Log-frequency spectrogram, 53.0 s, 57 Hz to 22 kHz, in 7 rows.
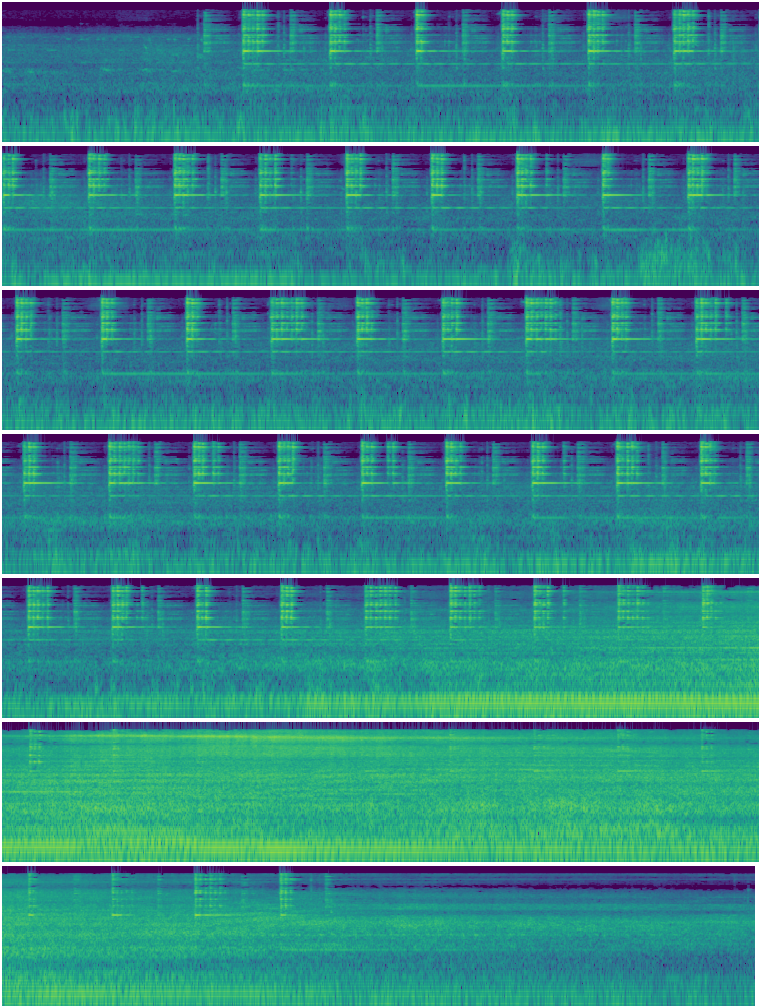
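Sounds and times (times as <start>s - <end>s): train rumble: 0.0s - 52.9s
level crossing bell ringing: 2.0s - 49.2s.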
